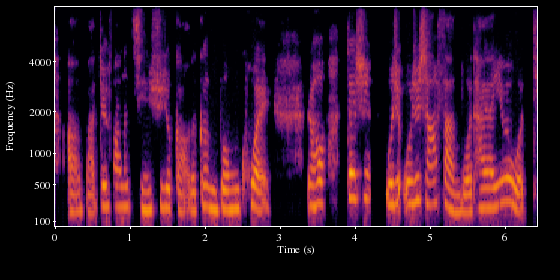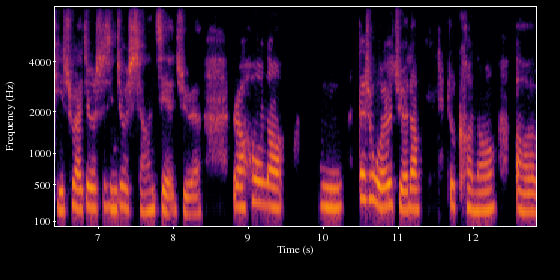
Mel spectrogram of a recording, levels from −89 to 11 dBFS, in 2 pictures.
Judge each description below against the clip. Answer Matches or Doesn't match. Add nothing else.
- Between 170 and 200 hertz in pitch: Doesn't match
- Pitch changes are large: Doesn't match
